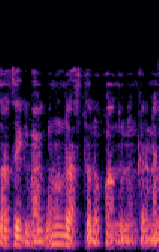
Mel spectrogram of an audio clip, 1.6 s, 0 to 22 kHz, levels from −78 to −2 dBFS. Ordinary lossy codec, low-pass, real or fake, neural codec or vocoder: none; 7.2 kHz; fake; vocoder, 22.05 kHz, 80 mel bands, HiFi-GAN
